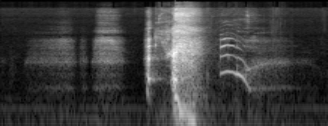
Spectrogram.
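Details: Person with a head cold: two quick breathy inhalations build up to one loud, explosive, wet sneeze, then a brief sniffly vocal exhale.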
